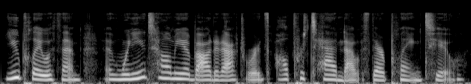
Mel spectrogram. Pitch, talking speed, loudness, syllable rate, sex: 225 Hz, 240 wpm, -18 LUFS, 5.6 syllables/s, female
